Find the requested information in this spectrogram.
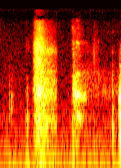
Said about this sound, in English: I can hear you breathing out as well. You have to. You have to hear that hard because okay. that's your retro nasal kicking in. So as it as you swallow, it's passing your nasal cavity.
